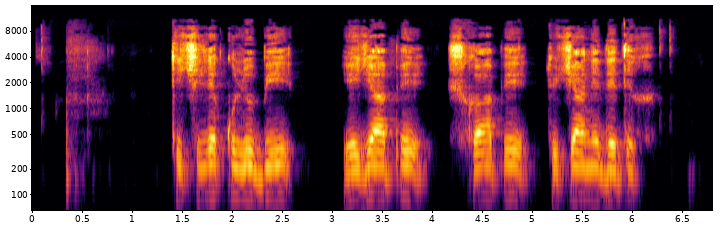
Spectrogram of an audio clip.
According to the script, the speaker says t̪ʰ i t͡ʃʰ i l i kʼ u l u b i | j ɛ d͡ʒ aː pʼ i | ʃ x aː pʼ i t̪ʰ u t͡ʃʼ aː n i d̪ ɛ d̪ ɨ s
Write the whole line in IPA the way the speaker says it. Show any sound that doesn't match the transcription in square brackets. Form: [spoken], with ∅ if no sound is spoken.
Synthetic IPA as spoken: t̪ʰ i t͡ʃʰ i l [ɛ] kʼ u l u b i | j ɛ d͡ʒ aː pʼ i | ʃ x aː pʼ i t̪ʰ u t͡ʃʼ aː n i d̪ ɛ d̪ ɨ [x]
